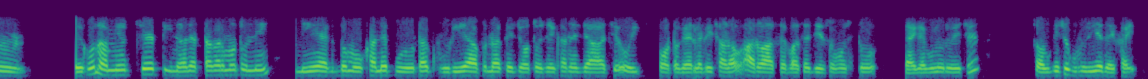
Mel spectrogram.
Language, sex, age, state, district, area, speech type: Bengali, male, 18-30, West Bengal, Bankura, urban, conversation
